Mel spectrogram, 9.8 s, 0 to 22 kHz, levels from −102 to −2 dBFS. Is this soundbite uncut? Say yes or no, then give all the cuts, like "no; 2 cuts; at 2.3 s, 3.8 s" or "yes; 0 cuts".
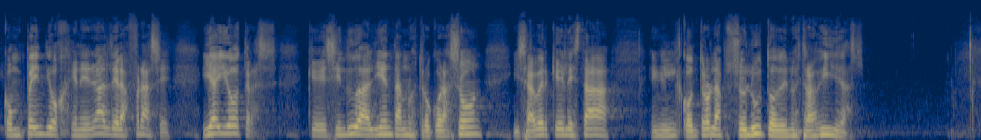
yes; 0 cuts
